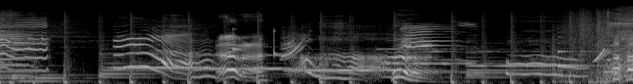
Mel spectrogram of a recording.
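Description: Cartoon soundtrack: background music with held notes, over which high-pitched, wordless squeaky cries slide up and down in pitch, several times, after a brief lull about a second in.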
